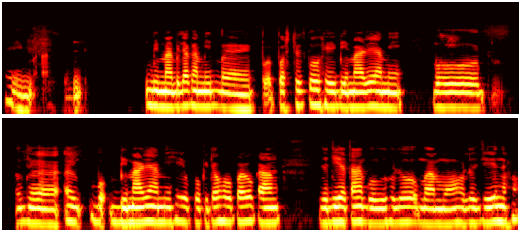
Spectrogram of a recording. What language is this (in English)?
Assamese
